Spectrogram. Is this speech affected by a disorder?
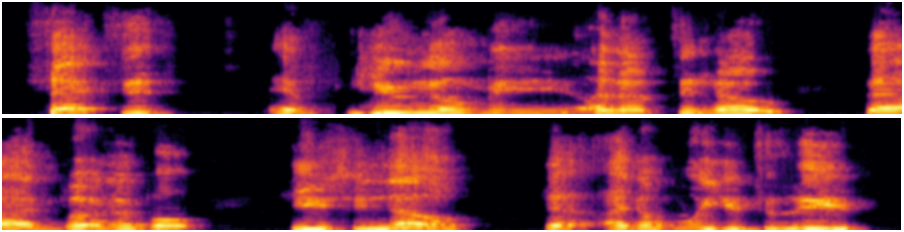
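Yes: cerebral palsy; uses wheelchair.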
